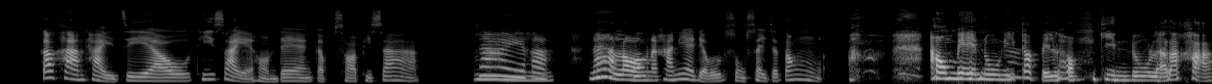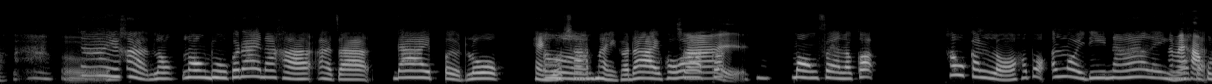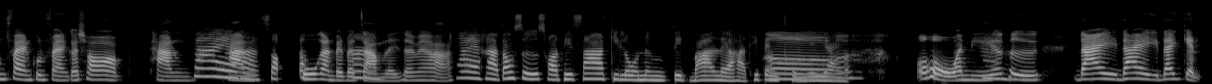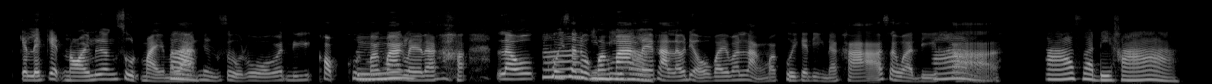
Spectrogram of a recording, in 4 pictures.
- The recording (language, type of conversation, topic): Thai, podcast, คุณชอบทำอาหารมื้อเย็นเมนูไหนมากที่สุด แล้วมีเรื่องราวอะไรเกี่ยวกับเมนูนั้นบ้าง?
- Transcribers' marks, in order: laugh; laughing while speaking: "เมนูนี้กลับ"; laughing while speaking: "ล่ะค่ะ"; laughing while speaking: "คะ"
